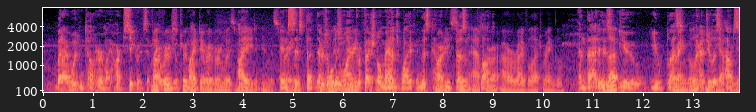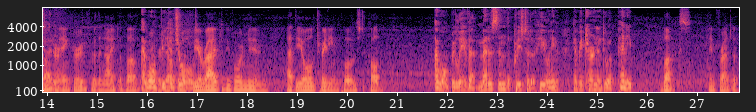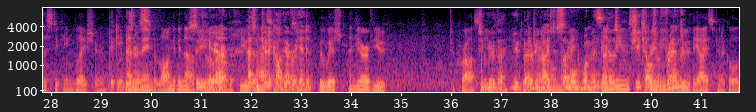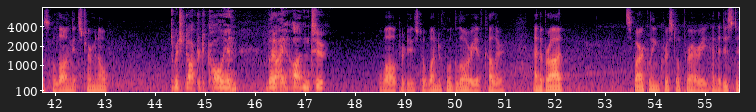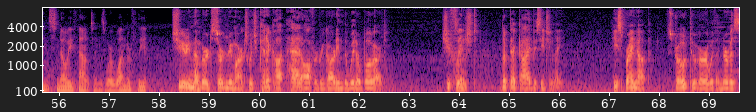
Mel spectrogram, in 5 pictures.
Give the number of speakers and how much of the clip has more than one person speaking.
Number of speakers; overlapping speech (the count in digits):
2, about 25%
